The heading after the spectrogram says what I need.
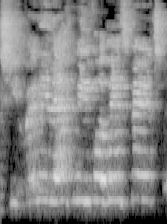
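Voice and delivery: high, loud indignant disbelief; outraged high-pitched retort. Retold or imitated. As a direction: replay being mad at getting ditched. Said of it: "I was mad as hell".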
